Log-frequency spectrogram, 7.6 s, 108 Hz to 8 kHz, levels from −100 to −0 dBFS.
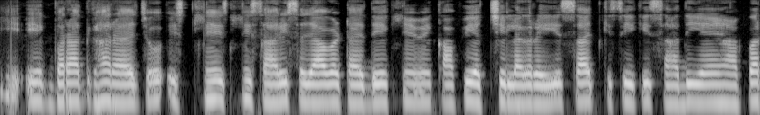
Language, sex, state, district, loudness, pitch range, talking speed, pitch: Hindi, female, Bihar, East Champaran, -22 LUFS, 170-180 Hz, 195 wpm, 175 Hz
